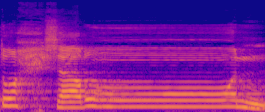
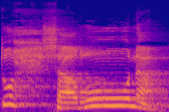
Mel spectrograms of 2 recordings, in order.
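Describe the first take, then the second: First: The word ends on n, with no final vowel. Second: The word ends with a final a vowel. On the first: The reader stops at the end of the verse. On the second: The reading continues without stopping.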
